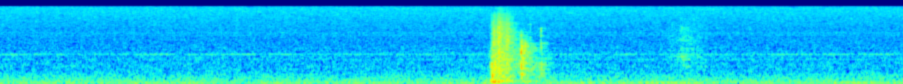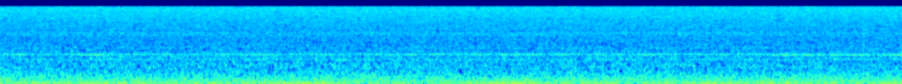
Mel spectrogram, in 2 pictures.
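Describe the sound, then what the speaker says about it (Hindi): A door closes in a home during a domestic drama, a single sharp knock near four seconds followed by a faint second tap, then a quiet room hum for the rest. "दरवाजा बंद।"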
